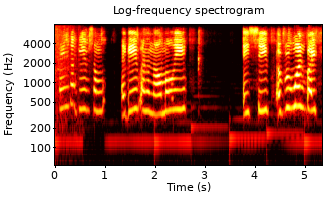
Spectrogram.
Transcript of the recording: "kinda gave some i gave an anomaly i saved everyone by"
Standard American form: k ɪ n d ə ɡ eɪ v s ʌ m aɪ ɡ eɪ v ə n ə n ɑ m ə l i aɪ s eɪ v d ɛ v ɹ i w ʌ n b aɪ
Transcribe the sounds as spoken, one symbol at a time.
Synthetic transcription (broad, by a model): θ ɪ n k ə ɡ eɪ v s ʌ m aɪ ɡ eɪ v ə n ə n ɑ m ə l i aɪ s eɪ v ɛ v ɹ i w ʌ n b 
